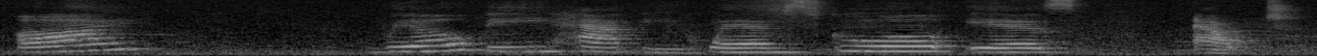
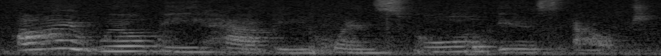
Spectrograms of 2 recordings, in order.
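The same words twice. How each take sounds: First: Slow, loud, stretched-out reading; word-by-word reading. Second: Measured statement, no exclamation on "out"; read with a period. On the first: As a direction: read it out word by word, emphatically. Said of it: "Let me read it again". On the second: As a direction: read it evenly, settling on "out" as a full stop. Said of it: "Because it's just a period". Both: Shown as a demonstration.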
